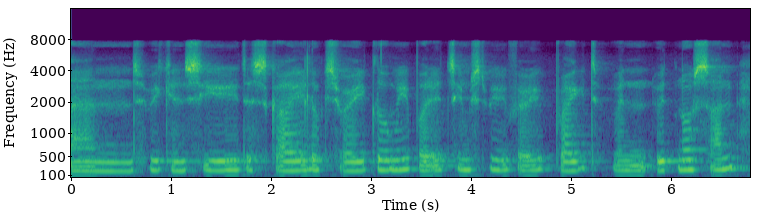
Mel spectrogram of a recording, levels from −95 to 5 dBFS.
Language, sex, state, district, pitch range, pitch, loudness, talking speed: English, female, Sikkim, Gangtok, 190-220 Hz, 205 Hz, -20 LUFS, 175 wpm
